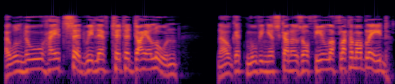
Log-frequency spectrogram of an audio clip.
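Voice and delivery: high Scottish, pressing and gruff; Feegle chief urging. A narrator's reading. Rob Anybody drives the Feegles off on the raid, urgent Scottish chief. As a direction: hurry them off with a threat.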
